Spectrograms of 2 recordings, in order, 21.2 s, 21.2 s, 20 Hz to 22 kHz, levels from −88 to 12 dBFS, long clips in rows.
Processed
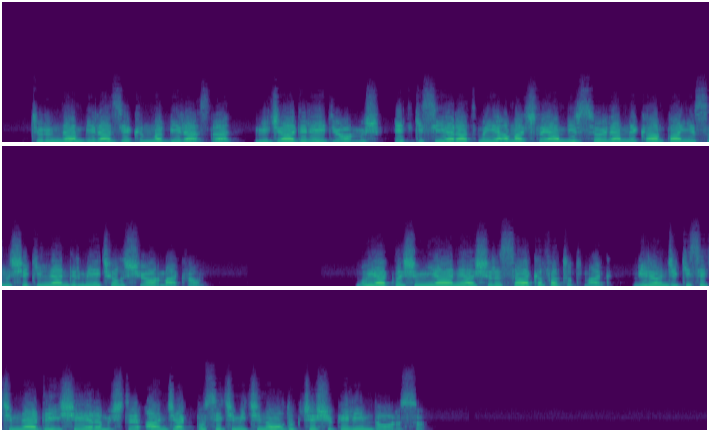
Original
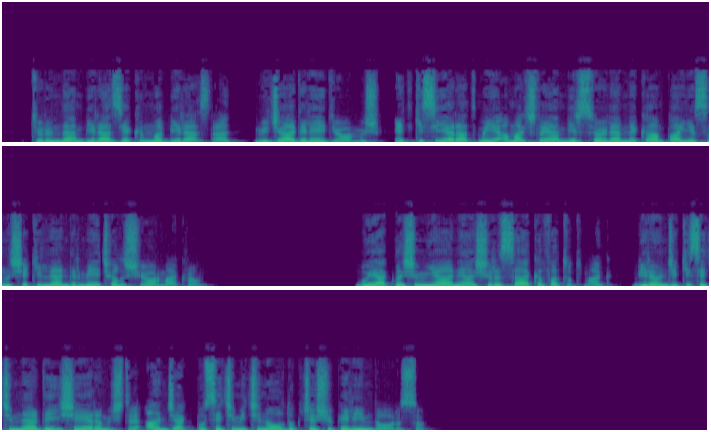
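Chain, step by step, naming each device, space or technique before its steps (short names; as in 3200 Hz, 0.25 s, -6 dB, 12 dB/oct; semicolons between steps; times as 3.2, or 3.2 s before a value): overdrive pedal into a guitar cabinet (overdrive pedal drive 20 dB, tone 6300 Hz, clips at -12 dBFS; speaker cabinet 92–4100 Hz, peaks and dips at 120 Hz -6 dB, 300 Hz -10 dB, 460 Hz -7 dB, 660 Hz +8 dB, 960 Hz -4 dB, 2100 Hz +7 dB); gain -6 dB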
